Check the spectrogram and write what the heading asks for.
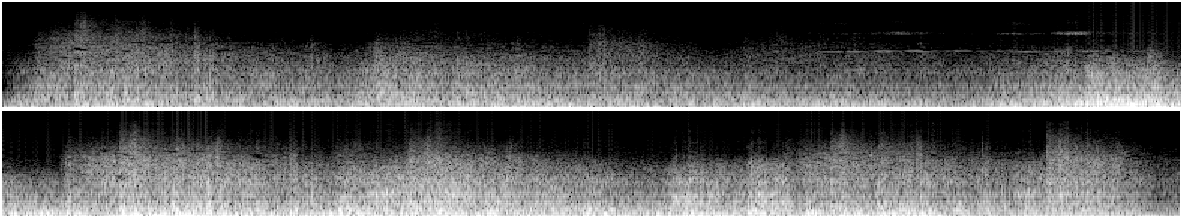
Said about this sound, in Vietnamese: trên bầu trời nổi sấm ầm ầm như là thiên lôi động nộ.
